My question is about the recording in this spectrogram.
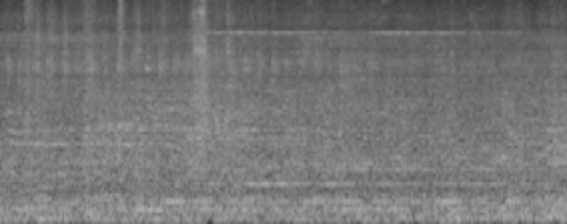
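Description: Tomorrowland Transit Authority PeopleMover cars rolling along the elevated track, a steady rumble, with ride music playing underneath.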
